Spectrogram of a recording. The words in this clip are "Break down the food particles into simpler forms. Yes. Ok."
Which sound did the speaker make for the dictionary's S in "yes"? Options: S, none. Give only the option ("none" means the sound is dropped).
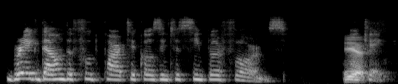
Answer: none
